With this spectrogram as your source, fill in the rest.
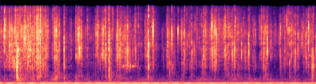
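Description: An orange velour plush carrot cat toy with crinkle filling is squeezed and pressed with the thumb and fingers. It gives off a steady stream of bright, dry crinkling and crackling with sharp snapping pops, over a faint, steady low hum.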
